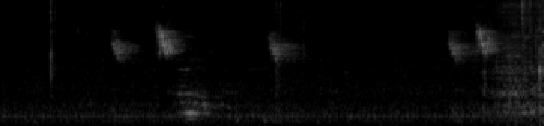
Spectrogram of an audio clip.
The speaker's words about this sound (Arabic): وإذا صوت العصافير مزعجكم نطلب تسكير الشباك كمان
